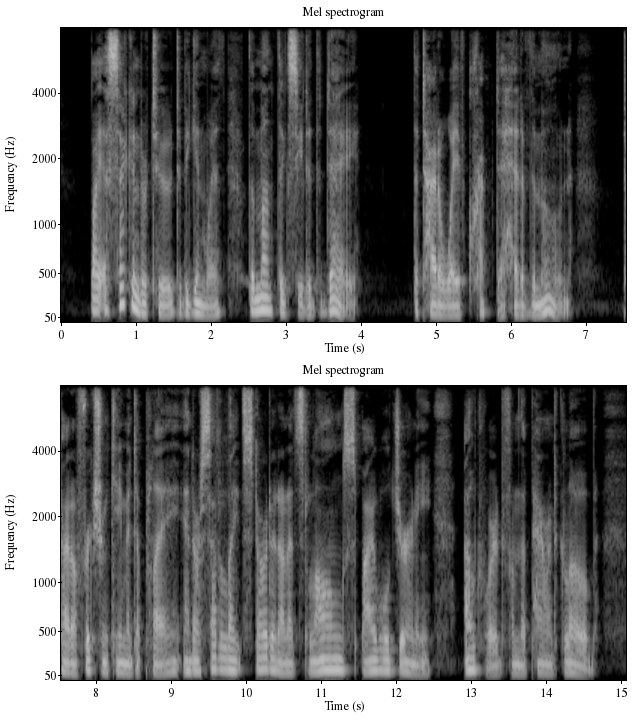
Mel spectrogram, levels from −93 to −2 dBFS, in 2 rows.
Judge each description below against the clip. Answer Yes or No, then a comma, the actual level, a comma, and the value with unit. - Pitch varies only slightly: No, average, 3.9 semitones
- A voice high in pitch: No, low, 100 Hz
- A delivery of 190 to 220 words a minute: No, average, 160 wpm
